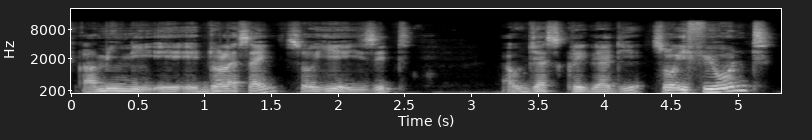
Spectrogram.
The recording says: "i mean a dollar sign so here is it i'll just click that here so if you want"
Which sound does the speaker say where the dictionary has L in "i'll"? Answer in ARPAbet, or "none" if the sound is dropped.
W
